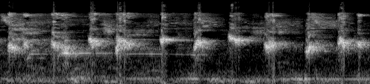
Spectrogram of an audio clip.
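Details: Yellow-vented bulbul (trucukan) singing clearly and loudly for use as a lure or training model; bright, slurred whistled notes delivered in a steady series of about eight over nearly four seconds.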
